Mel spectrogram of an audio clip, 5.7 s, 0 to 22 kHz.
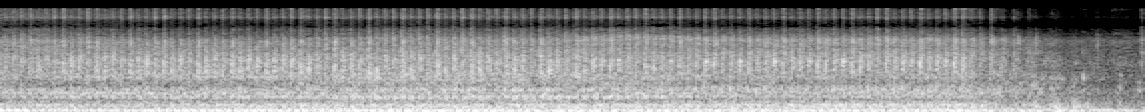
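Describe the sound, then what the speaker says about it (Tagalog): A Mitsubishi 4D56 diesel engine with blow-by, awaiting general overhaul, idles loud and close with a steady low rumble and even diesel clatter, running continuously before easing slightly at the end. "Kasi yung makina niya kung napansin nyo napakatahimik."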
